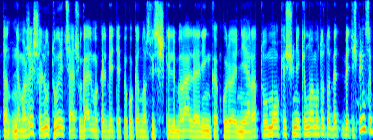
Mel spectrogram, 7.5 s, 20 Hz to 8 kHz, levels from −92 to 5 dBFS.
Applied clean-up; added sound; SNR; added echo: none; none; none; none.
